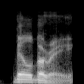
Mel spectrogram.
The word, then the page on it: bilberry: British English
